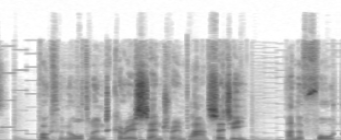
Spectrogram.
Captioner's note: voiceover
